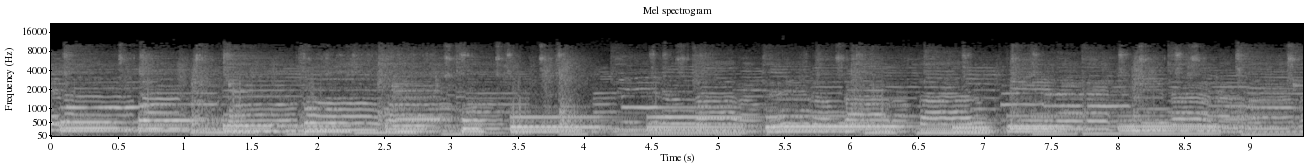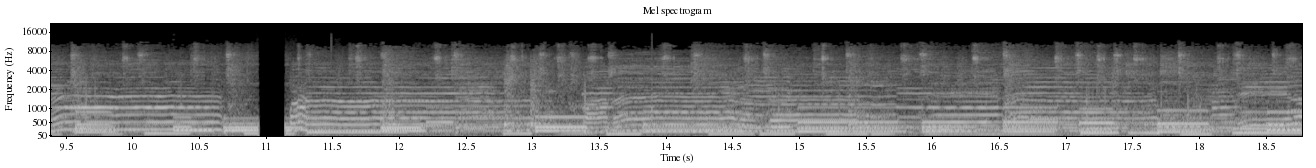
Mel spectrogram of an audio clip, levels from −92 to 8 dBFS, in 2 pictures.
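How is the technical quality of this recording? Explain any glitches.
The recording has three kinds of glitch: short regular skips, one playback stall, and a brief hurried stretch after it.

Audio missing between chunks occurs at 3.91, 8.90 and 13.90 s, exactly 5 s apart. The likely cause is a chunked recorder dropping a few milliseconds at each handover. The two sides butt together with no gap, heard as a tiny skip and seen on a waveform as an abrupt splice.

A playback stall runs from 10.94 to 11.15 s, about 0.2 s of silence. The player likely starved of data or was blocked. The sound halts mid-flow, and a spectrogram shows a blank vertical band where the waveform drops flat.

Time-compressed catch-up follows from 11.15 to 11.35 s at 2× speed. The player trims its backlog by cutting and cross-fading small pieces. The sound is rushed at normal pitch, and spectrogram events appear squeezed closer together.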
